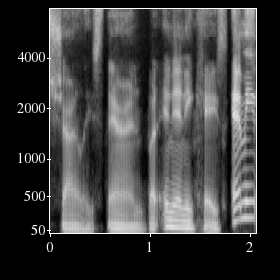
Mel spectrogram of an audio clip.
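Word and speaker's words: Charlize Theron: It's not Charlie's Throne, it's Charlie's Theren.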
